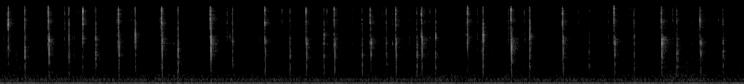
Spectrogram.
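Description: Long nails press and click the grey plastic keycaps on a small, hollow, clear plastic mechanical keyboard switch tester with four mechanical switches, held in the hands. About 33 quiet, crisp, bright clicks come in a quick, uneven typing-like rhythm. Each click stops dead, with almost no ring and very little low end.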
